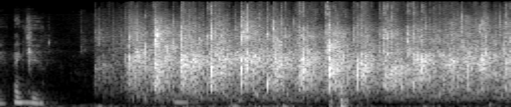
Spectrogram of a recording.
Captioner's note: applause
